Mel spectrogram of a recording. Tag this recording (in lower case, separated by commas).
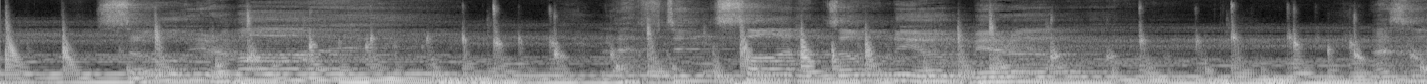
music, background music, soul music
